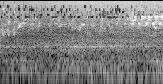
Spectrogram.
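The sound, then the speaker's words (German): A nightingale sings in the background, faint, high chirps and trills that come and go over a low, steady hum. “Und immer wieder so plätschernder Gesang im Hintergrund. Einmal ist die Nachtigall,”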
